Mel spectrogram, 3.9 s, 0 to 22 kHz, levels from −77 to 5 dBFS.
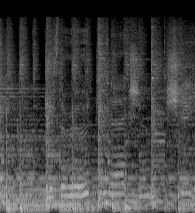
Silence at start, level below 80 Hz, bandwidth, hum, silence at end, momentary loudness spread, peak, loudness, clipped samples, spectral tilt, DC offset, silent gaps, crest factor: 0 s; -38 dBFS; 16 kHz; none; 0 s; 4 LU; -8 dBFS; -23 LUFS; under 0.1%; -4.5 dB/octave; under 0.1%; none; 16 dB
